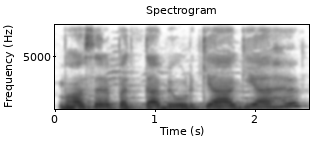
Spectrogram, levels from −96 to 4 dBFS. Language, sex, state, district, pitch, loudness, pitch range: Hindi, female, Jharkhand, Deoghar, 260 Hz, -14 LUFS, 250-270 Hz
